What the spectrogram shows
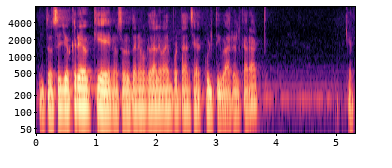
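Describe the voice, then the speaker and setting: A man with a rough, gravelly voice and a mellow, dark tone teaches with emphasis, driving each point home by saying it again. He speaks as a pastor answering a congregation, with a faint hum and noise underneath. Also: medium pitch, little pitch movement, moderate pace. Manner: emphatic, repeats points for stress. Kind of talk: church Q&A teaching.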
